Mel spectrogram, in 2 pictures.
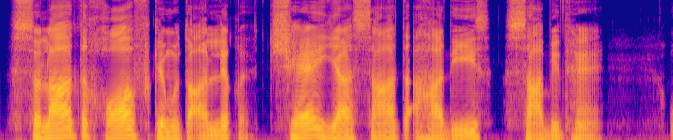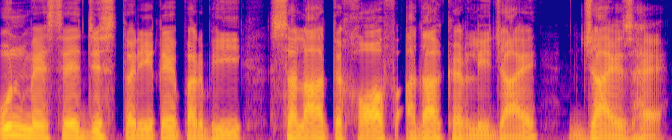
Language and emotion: Urdu, neutral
